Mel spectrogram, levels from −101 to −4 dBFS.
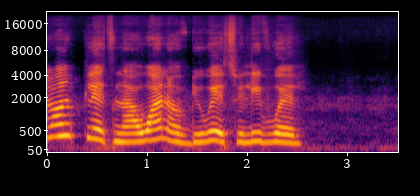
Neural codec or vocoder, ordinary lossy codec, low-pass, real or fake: codec, 44.1 kHz, 7.8 kbps, DAC; none; 19.8 kHz; fake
